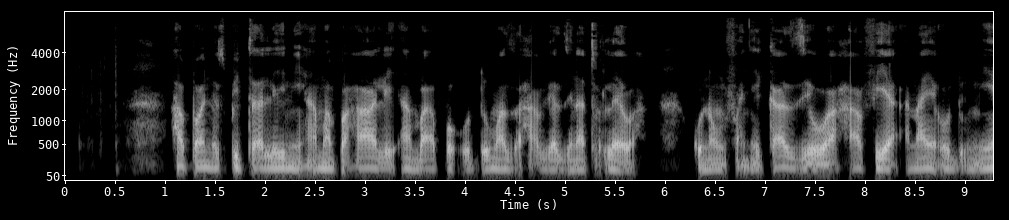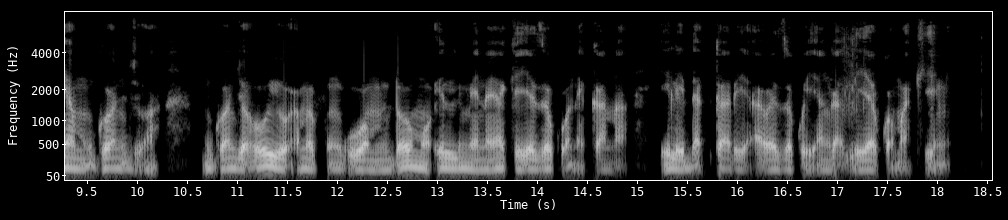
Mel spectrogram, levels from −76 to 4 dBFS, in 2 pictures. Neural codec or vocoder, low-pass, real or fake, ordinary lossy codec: none; 7.2 kHz; real; MP3, 48 kbps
